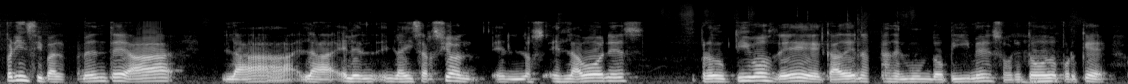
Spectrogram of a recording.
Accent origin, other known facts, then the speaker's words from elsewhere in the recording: Tandil, Buenos Aires Province, Argentina; now in La Plata, Argentina; si bien hace muchos años que estoy radicado en la ciudad de La Plata, provengo de la ciudad del Tandil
